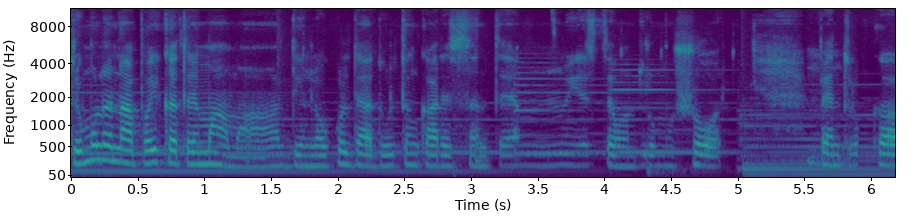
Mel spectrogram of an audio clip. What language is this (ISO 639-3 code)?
ron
